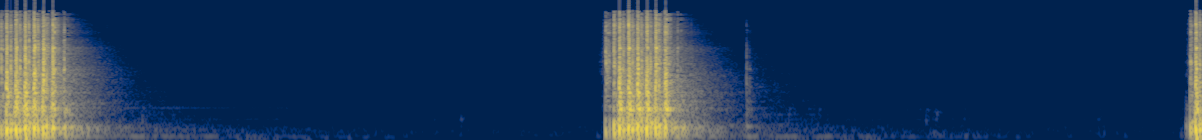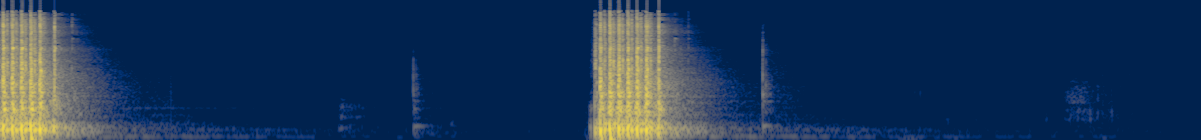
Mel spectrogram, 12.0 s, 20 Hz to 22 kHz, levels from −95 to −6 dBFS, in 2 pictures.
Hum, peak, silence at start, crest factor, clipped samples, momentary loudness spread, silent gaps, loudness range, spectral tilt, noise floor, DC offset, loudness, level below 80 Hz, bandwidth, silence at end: none; 0 dBFS; 0 s; 20 dB; under 0.1%; 11 LU; none; 1 LU; -2.5 dB/octave; under -90 dBFS; under 0.1%; -13 LUFS; -40 dBFS; over 20 kHz; 2.6 s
